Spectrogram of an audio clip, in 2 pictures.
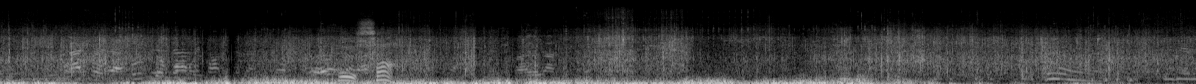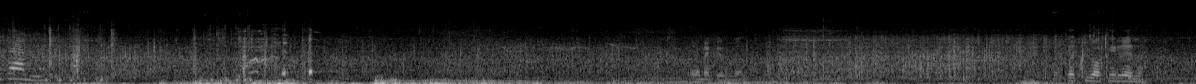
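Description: A man talks outdoors at a distance.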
